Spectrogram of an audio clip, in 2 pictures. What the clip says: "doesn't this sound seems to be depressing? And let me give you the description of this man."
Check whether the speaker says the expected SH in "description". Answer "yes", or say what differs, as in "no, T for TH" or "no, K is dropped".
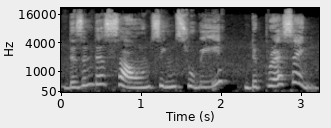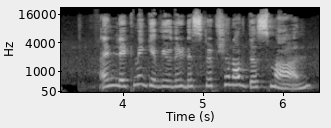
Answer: yes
